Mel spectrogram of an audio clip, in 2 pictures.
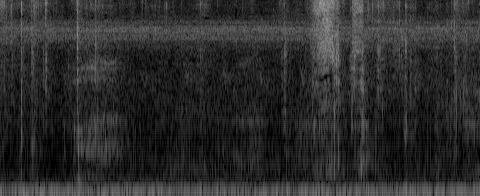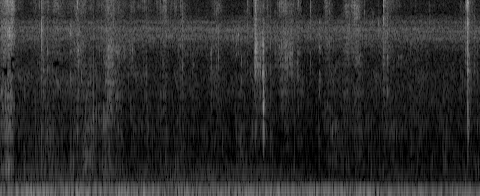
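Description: Someone biting and chewing food, with scattered small clicks over a steady low rumble.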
